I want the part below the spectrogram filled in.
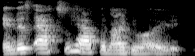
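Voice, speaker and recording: A woman's voice: fairly low pitch, fairly quick. A teenage girl casually reading aloud and rambling off on goofy, self-deprecating asides. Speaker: fan fiction reader. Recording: dull lo-fi microphone.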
